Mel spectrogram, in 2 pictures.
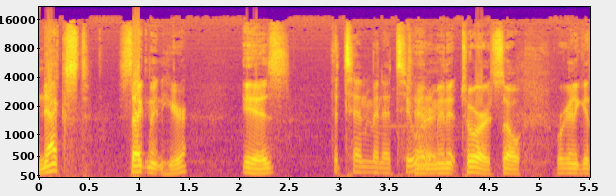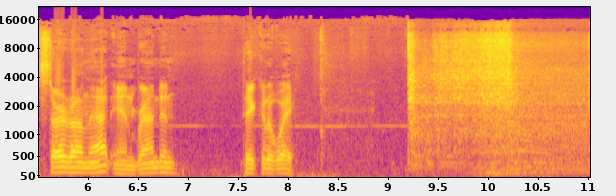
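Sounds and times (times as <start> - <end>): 
speech: 0.0 - 7.0, 7.6 - 8.2
car engine cranking, revving and idling: 8.2 - 11.0.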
